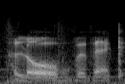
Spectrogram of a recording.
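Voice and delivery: low, menacing reaper greeting; grim reaper voice. Pretend. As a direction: greet him low like death itself. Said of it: "I look like death".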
